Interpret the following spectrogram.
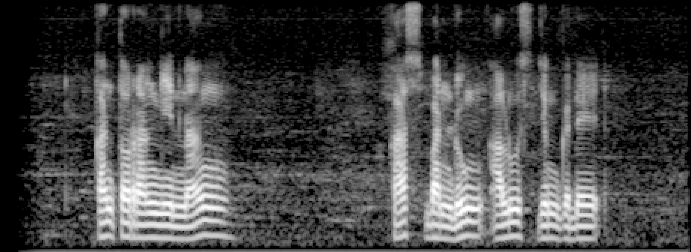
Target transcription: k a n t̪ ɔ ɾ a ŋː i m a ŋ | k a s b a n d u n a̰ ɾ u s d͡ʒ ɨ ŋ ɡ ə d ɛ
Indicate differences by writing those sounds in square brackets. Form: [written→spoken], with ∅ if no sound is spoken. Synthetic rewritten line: k a n t̪ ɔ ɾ a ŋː i [m→n] a ŋ | k a s b a n d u [n→ŋ] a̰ [ɾ→l] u s d͡ʒ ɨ ŋ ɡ ə d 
